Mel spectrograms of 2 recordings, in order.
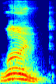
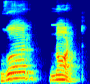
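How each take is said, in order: First: The words are contracted into one syllable. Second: Both words are said fully and separately.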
